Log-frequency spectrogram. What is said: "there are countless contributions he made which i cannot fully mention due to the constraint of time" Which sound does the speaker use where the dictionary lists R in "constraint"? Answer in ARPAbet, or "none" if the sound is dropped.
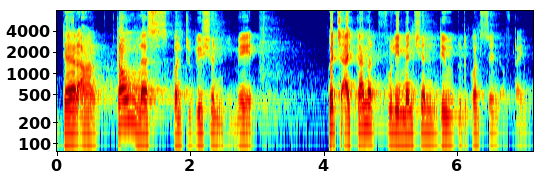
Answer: none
